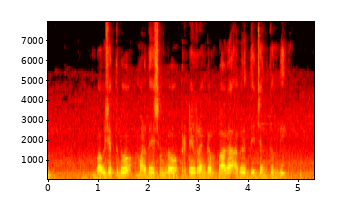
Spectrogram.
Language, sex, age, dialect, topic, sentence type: Telugu, male, 18-24, Central/Coastal, banking, statement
